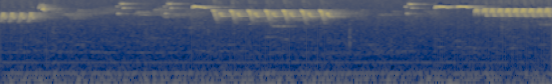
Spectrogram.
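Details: High, varied singing from Pallas's leaf warbler (Phylloscopus proregulus): short whistled notes and brief phrases leading into a rapid chattering trill, then a shrill, very fast trill at the close.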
